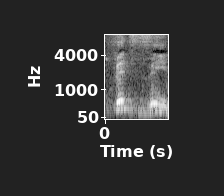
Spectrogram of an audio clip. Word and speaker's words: FtsZ: filament would act more like microt tual versus fit Z that's how that's pronounced it's ftsz is fit Z is looks more like tubulin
